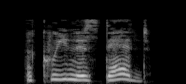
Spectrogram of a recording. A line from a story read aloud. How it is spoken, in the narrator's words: Gwen whispered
